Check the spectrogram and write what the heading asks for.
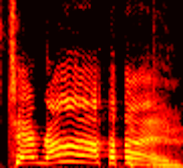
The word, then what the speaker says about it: Tehran: so i'll tell you it kind of slant rhymes with the name of the country um so how would you how would you hey it's tehran hell yeah i think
